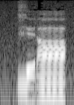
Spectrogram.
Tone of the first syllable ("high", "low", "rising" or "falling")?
low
